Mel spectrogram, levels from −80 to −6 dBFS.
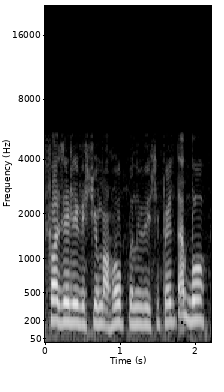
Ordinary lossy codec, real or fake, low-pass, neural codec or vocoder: none; fake; 5.4 kHz; codec, 16 kHz, 8 kbps, FreqCodec, larger model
